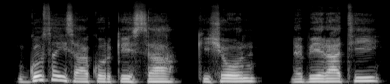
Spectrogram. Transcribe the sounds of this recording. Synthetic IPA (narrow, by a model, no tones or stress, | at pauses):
ɡɔsɐɪsaːkɔɾke̞ːsːaːkɪʃoːn | d̪ɐbeːɾaːt̪ʰiː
